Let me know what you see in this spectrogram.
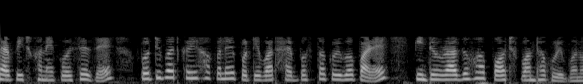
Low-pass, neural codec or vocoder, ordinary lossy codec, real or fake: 3.6 kHz; none; none; real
